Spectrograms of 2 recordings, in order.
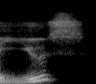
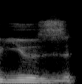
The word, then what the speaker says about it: use: or adjective it's voiceless and when it's the verb it's voiced so it's the case of the abuse versus to abuse the use versus to use the excuse first verses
